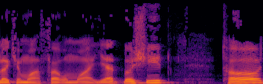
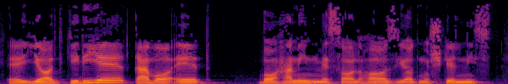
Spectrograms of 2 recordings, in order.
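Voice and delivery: normal talking voice

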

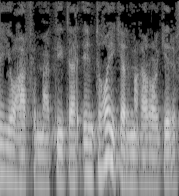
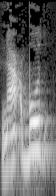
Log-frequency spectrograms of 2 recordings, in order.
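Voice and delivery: نعبد said higher and louder, ending on a sukun; pausal form, emphatic; 7 semitones higher, 8 dB louder, slower than usual. Shown as a demonstration. Teacher showing how the word sounds when stopping on it. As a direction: hit نعبد hard as a stop.

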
